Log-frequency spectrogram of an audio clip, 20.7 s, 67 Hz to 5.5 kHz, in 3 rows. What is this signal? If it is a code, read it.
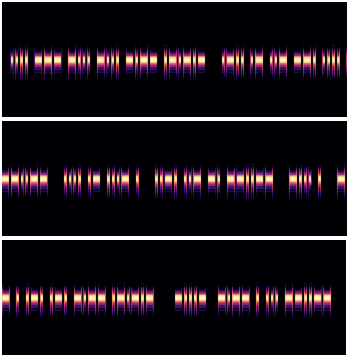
Morse code, heard as a keyed tone, about 25 wpm, 600 Hz. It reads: HOBBY. LAUGH, HAVE FUN, BE MERRY. <BT> YES,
